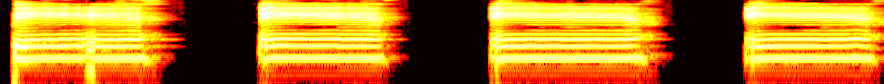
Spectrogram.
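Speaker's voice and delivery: EH held long and level; goat-like vowel. Shown as a demonstration. Teacher links goat sound to vowel, EH stretched long. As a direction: stretch EH out like a goat's bleat. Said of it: "It's like that".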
